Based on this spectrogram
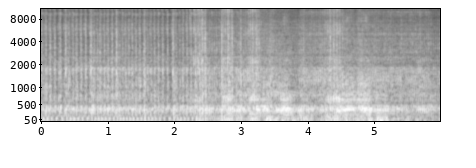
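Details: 1966 Vespa Sprint after rebuild with Pinasco racing crank, Pinasco 177cc aluminium cylinder and CDI ignition: crisp two-stroke buzz picks up cleanly on throttle and settles back evenly. Normal idle and revving.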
